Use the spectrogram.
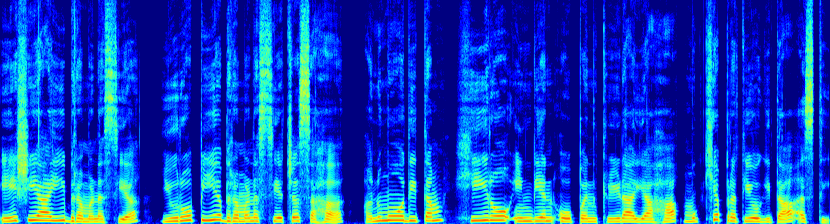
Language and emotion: Sanskrit, neutral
